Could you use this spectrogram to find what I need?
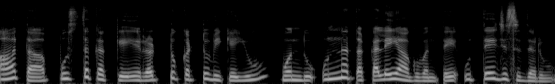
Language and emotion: Kannada, neutral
